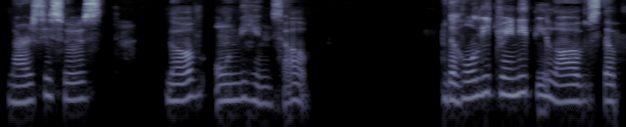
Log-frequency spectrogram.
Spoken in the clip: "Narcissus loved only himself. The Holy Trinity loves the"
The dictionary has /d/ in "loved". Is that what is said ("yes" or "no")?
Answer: no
